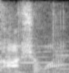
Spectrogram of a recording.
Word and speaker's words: Oshawott: grass type Snivy and then the water type ashaw or as I like to call it oat um but it is actually pronounced ashaw sort of interesting um I'm going to pick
